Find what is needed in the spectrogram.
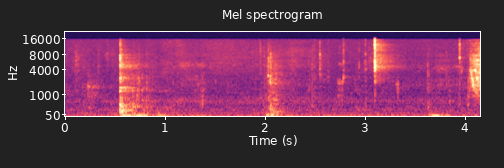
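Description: A few soft knocks and rustles from cardboard trading-card boxes being handled, with a sharper click near the end and quiet between them.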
